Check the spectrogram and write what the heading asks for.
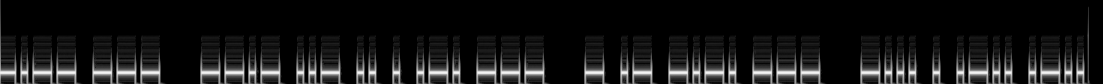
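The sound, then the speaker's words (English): A steady stream of Morse code beeps in a single pure tone, short dots and longer dashes grouped with brief pauses, signalling SOS and then the message "Yo Kyoto Taco Bell", loud with no talking. “In Morse code, this is how you signal SOS.”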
